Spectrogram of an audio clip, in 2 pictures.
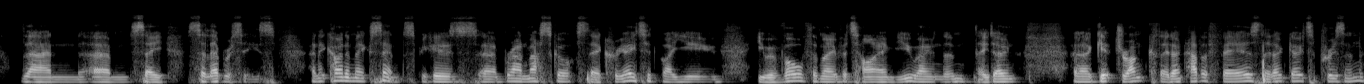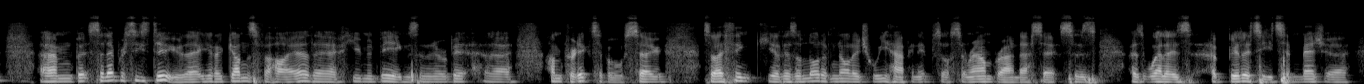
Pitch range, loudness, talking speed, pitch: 120-140 Hz, -24 LUFS, 185 wpm, 125 Hz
